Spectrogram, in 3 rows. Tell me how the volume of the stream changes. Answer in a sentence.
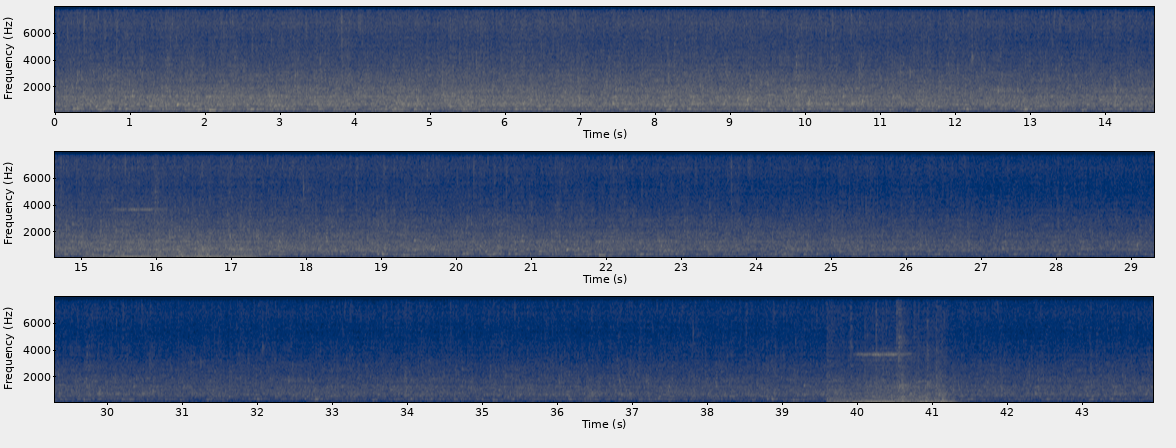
The volume of the stream goes down.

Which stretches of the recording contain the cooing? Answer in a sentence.
You can hear the cooing from 15.0 to 17.4 s and from 39.5 to 41.2 s.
